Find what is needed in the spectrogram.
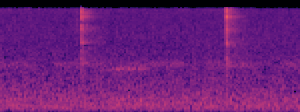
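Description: Two crisp snips of small fly-tying scissors cutting strands of Krystal Flash, about a second apart, over faint room tone.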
